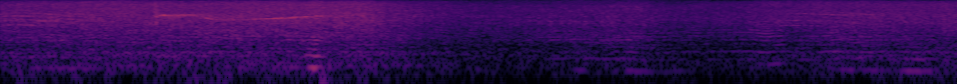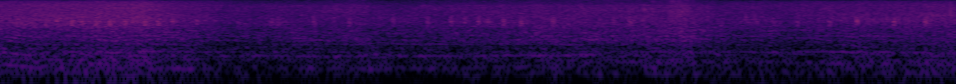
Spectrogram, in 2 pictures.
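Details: Buzzing honey bees at their hive in the rain, amid nearby gardens and fields; a steady low drone with a sharp louder pass of a single bee early on, then softer, even humming with faint higher whines.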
